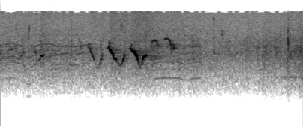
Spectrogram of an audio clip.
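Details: Chestnut bunting subsong recorded on Tsushima, Japan: a quiet, rambling run of thin, high twittering notes, with a brief cluster of sharp slurred chips in the middle and soft background hiss.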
